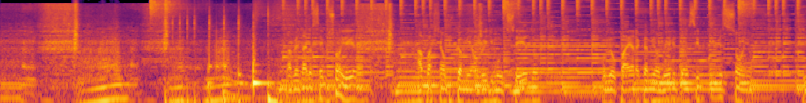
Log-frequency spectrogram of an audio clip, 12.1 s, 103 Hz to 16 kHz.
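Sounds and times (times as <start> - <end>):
engine revving up: 0.0 - 6.4.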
